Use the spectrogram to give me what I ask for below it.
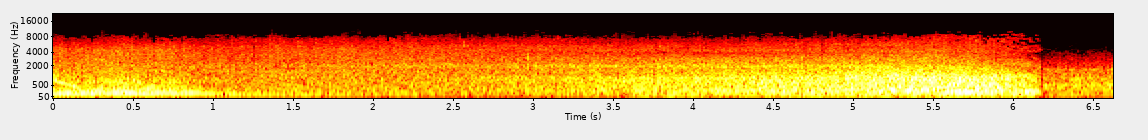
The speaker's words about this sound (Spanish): Toman la carretera principal y se cruzan con un camión regadera que las moja.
